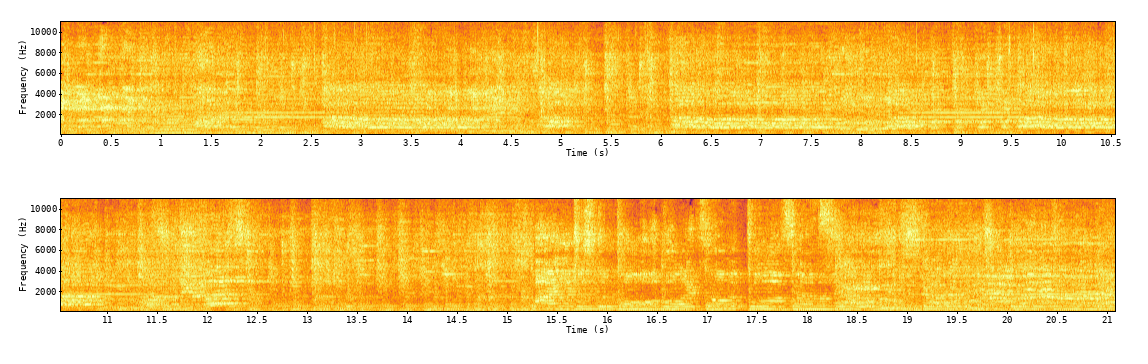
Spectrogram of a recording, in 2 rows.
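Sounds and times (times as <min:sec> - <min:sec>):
ensemble singing in harmony: 0:00.0 - 0:13.4, 0:15.2 - 0:21.0
instrumental backing: 0:00.0 - 0:21.0.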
